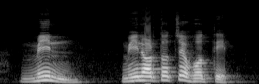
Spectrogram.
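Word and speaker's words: مِنَ: কিন্তু এই জায়গায় দেখতে পাচ্ছি কি আমরা লেখা মিনা মিনা হ্যাঁ এই জায়গায় ছিল মিন নুন সাকিন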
